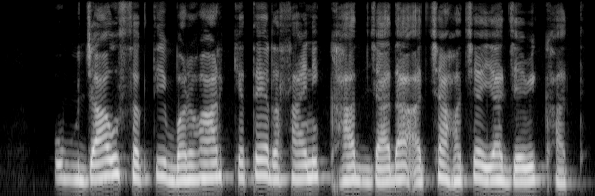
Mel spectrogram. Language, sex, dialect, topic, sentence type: Magahi, male, Northeastern/Surjapuri, agriculture, question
